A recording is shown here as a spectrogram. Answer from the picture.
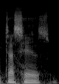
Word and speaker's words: TACEESM: We say TACEESM.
